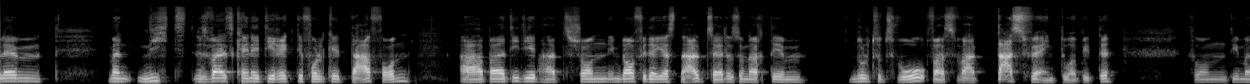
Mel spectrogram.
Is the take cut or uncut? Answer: cut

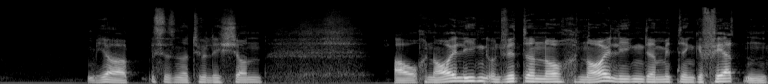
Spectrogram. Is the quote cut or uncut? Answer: uncut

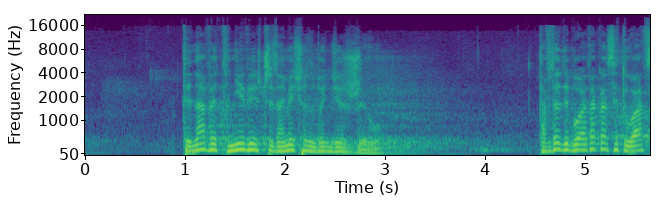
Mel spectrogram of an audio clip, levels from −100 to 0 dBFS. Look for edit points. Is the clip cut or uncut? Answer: uncut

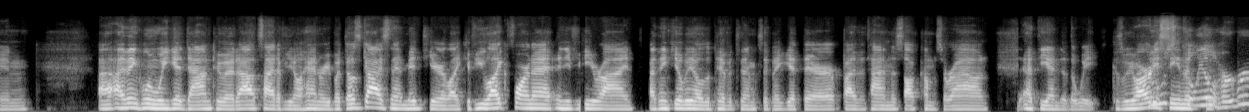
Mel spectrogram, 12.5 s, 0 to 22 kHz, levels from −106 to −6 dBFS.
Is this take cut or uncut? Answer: cut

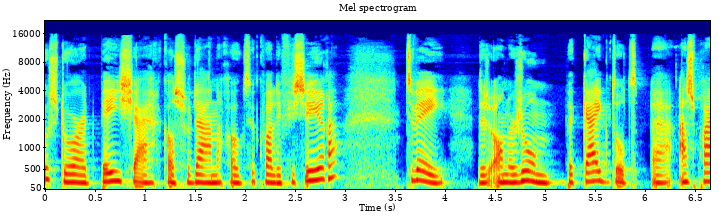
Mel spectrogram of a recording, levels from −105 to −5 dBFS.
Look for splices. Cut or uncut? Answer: cut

